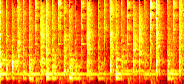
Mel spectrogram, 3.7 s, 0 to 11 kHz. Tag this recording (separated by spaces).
130-bpm acoustic ambient beat beats bottle break breakbeat cleaner container dance drum drum-loop drums fast food funky garbage groovy hard hoover improvised industrial loop loops metal music perc percs percussion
